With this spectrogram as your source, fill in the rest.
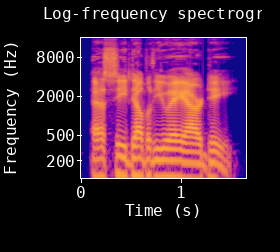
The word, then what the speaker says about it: Seward: And then the AI had to pronounce a street in Grand Rapids, which is Seward. S E W A R D. And anybody who lives here knows that that's Seward.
